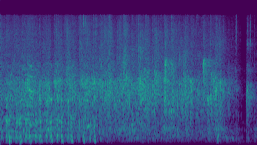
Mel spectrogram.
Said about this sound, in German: Applaus für das Nock.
